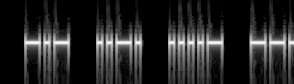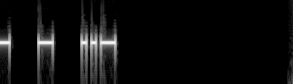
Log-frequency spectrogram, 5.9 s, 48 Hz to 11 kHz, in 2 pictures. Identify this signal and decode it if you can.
Morse code, heard as a keyed tone, about 25 wpm, spaced as for 18 wpm, 700 Hz. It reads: KF4OTU
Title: USA Call Signs - 6 Characters - 2x Character Spacing - 25wpm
